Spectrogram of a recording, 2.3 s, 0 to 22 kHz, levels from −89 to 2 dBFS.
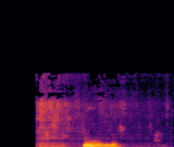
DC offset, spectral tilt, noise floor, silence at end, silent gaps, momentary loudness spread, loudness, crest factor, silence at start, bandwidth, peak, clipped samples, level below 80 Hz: under 0.1%; -6 dB/octave; -48 dBFS; 0.7 s; none; 18 LU; -15 LUFS; 18 dB; 0.5 s; 11.5 kHz; 0 dBFS; under 0.1%; -52 dBFS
